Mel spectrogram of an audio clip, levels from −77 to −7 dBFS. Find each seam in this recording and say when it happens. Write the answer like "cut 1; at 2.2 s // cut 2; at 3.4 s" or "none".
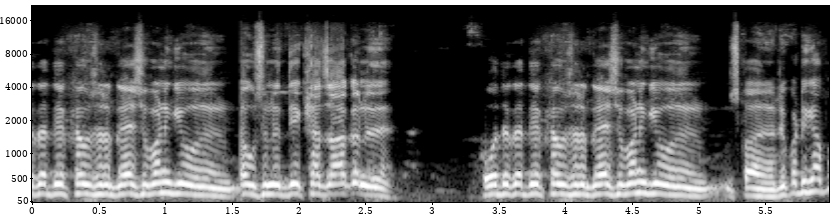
none

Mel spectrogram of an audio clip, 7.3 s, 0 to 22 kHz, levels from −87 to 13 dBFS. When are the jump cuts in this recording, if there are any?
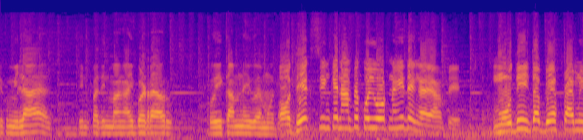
cut 1; at 3.4 s // cut 2; at 6.0 s

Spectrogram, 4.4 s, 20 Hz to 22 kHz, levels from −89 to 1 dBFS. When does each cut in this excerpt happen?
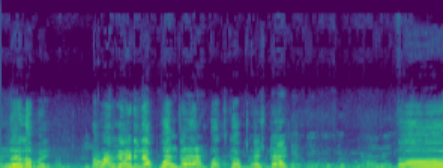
none

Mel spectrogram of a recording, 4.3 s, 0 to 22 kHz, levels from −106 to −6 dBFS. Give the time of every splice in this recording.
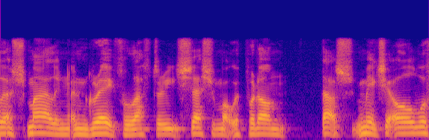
none

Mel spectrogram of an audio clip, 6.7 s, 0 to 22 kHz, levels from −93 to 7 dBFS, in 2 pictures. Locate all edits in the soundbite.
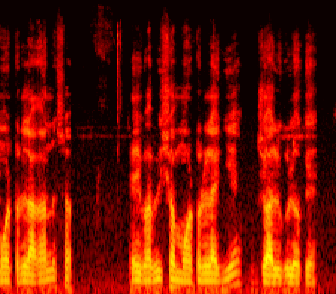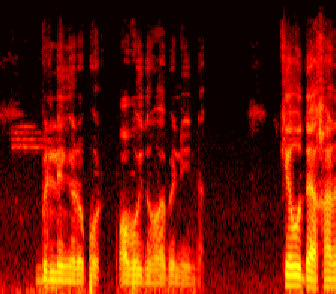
none

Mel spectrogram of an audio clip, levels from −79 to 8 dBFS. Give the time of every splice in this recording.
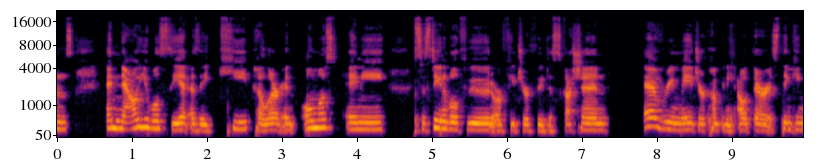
cut 1; at 4.8 s

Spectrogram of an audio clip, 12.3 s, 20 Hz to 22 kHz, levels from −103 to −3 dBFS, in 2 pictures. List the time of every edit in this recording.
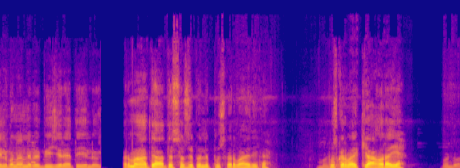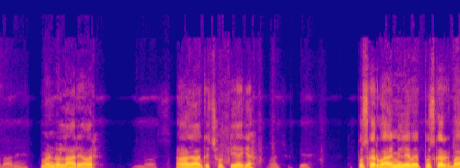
cut 1; at 1.4 s

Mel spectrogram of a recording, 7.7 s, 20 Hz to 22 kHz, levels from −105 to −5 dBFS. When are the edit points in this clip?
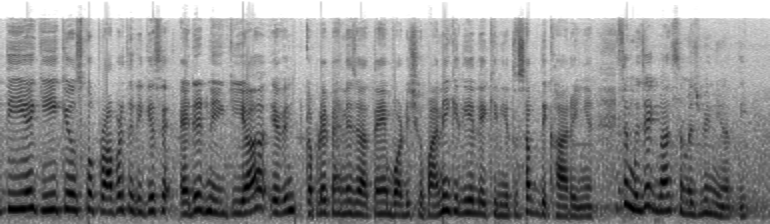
cut 1; at 3.0 s // cut 2; at 6.1 s

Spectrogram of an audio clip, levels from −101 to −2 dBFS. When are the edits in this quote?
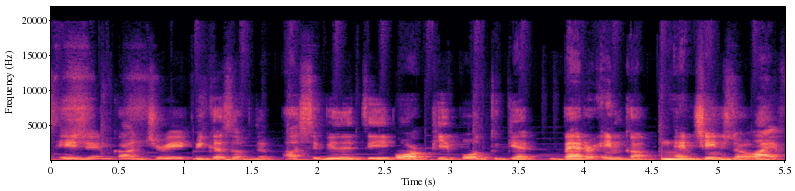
cut 1; at 1.0 s // cut 2; at 2.6 s // cut 3; at 3.7 s // cut 4; at 4.5 s

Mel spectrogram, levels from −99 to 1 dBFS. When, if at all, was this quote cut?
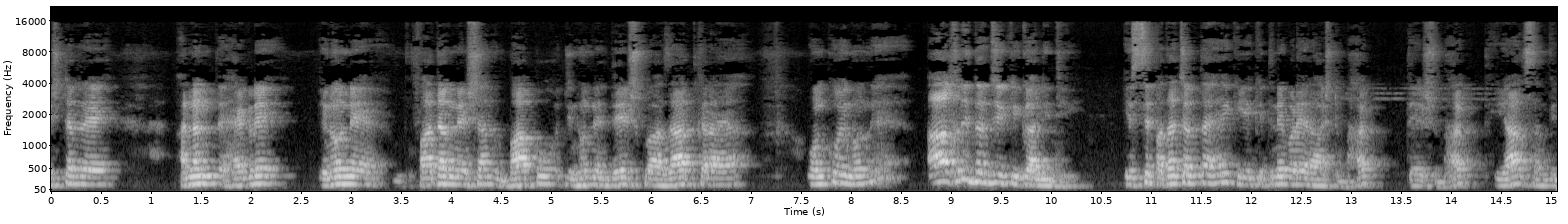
none

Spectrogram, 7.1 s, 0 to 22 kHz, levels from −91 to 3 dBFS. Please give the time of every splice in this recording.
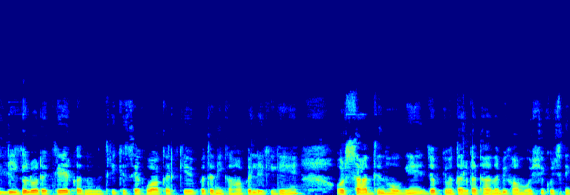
none

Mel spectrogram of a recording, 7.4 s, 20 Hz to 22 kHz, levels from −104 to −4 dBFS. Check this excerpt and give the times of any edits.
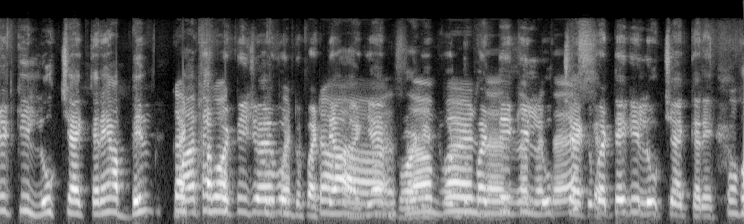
cut 1; at 1.6 s // cut 2; at 6.0 s

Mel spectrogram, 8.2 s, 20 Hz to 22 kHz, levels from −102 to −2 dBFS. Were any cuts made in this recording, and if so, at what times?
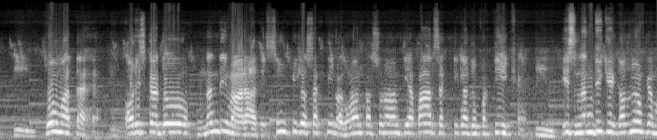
none

